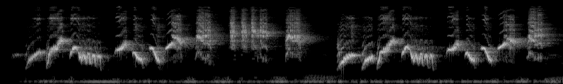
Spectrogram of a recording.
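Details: White-rumped shama, a song used to provoke other birds into singing; rich, loud bursts of swooping whistles and harsh chattering notes in quick phrases separated by short pauses, with a faint low hum underneath.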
